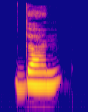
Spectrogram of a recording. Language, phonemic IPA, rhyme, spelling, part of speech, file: German, /dan/, -an, dann, adverb, De-dann.ogg
- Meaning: 1. then, after that 2. then, in that case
